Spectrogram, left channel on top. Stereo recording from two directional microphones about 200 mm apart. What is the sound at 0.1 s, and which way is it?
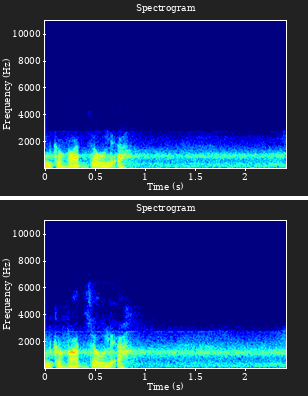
Speech, 15° right (ahead or behind).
